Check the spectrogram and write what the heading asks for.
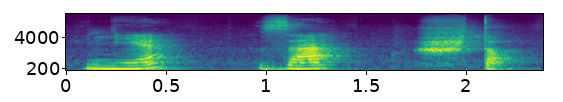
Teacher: Always in this word, we consist of 3 letters. We read ch as sh, что. And the whole expression we pronounce very briefly.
